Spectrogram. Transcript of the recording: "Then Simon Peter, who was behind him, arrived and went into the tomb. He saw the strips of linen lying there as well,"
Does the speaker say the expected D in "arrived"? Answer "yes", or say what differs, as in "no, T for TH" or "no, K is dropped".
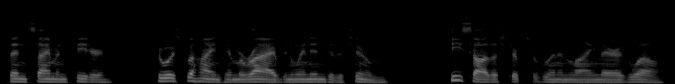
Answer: yes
